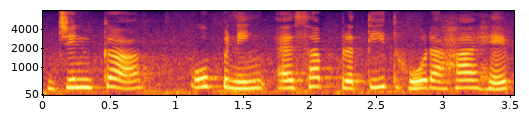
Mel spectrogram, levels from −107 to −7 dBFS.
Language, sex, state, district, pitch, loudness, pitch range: Hindi, female, Bihar, West Champaran, 270 Hz, -13 LUFS, 250-290 Hz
